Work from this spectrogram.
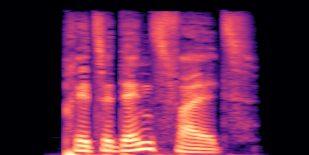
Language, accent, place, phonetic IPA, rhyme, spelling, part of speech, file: German, Germany, Berlin, [pʁɛt͡seˈdɛnt͡sˌfals], -ɛnt͡sfals, Präzedenzfalls, noun, De-Präzedenzfalls.ogg
- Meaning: genitive singular of Präzedenzfall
